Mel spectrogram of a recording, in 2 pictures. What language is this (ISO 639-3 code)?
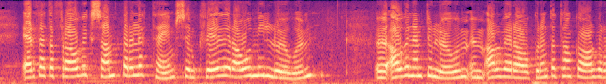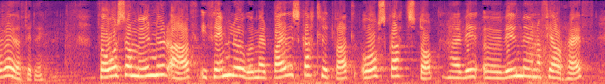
isl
